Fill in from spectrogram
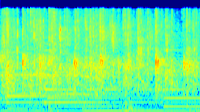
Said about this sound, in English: Yeah, you can clap for that.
